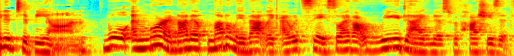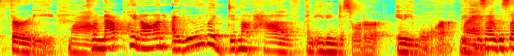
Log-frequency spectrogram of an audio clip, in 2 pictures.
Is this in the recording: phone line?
no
